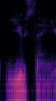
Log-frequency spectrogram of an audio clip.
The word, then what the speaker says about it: Usain: Corey pulled an, how do you say his name? Usain Bolt? – Usain. – Usain Bolt? – Yeah.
